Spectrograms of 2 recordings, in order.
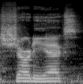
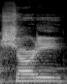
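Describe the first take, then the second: First: The name ends with 'dee' then a separate 'ex'. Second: The name ends in 'dee' with no x sound. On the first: "not Shardy X" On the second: "Not Shardy"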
